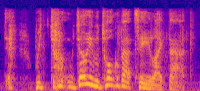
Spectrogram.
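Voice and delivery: a Brit lightly scoffing at the Americans; mock British reply. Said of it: "He's probably like".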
